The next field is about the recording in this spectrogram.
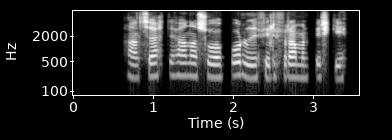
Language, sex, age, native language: Icelandic, male, 13, Icelandic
